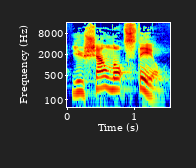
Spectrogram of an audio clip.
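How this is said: It is said sternly, like an order. It is a law that condemns him. "he had read the words in the tone of a command"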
